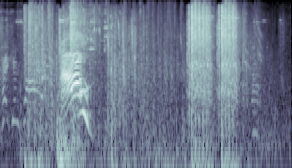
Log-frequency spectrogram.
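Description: Video game gunfire crackles in quick bursts: a dense volley early on, then two more clustered bursts later, all mixed with game effects and ambient noise.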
